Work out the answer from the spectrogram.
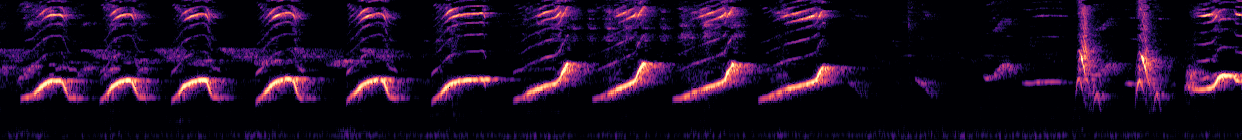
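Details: Babbler song: a rapid series of clear whistled notes, each sliding steeply upward. They repeat about twice a second and grow longer, then give way to softer notes, a few sharp clicks and a last rising whistle. A faint low hum sits underneath.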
